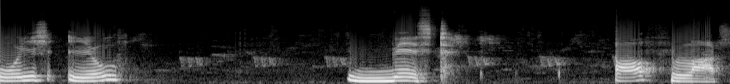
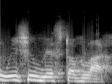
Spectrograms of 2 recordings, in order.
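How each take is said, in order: First: Dictating slowly. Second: Said in the usual way. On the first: Shown as a demonstration. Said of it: "উদাহরণ দিলে খুব ভালোভাবে বুঝতে পারবেন". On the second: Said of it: "আমি sentence দিলাম যে".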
